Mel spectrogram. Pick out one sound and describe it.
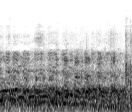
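A man laughs nearby.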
